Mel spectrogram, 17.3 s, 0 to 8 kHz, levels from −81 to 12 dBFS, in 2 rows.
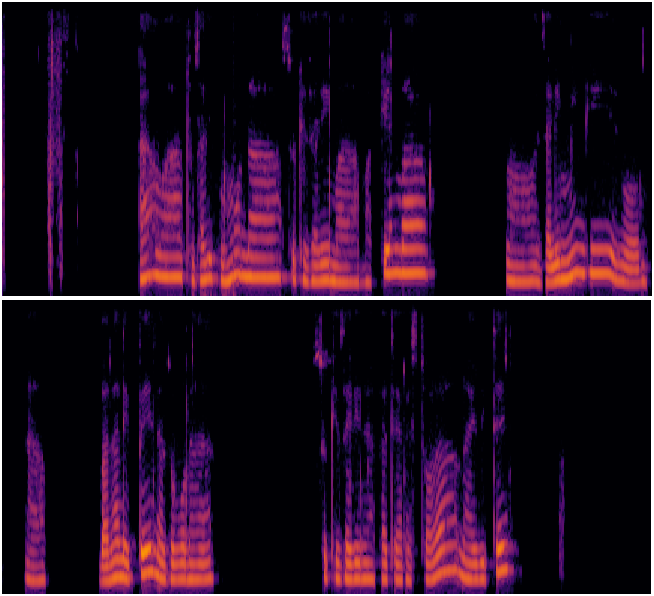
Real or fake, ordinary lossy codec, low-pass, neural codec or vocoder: real; Opus, 24 kbps; 7.2 kHz; none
